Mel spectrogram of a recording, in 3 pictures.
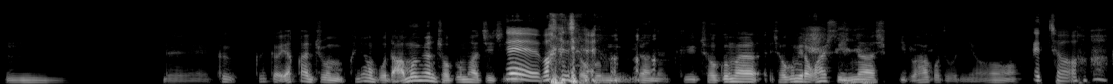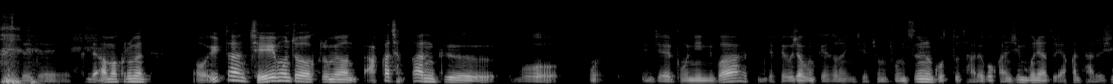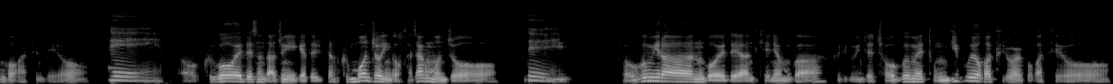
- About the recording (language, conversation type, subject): Korean, advice, 지출을 어떻게 통제하고 저축의 우선순위를 어떻게 정하면 좋을까요?
- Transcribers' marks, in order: laughing while speaking: "맞아요"; laugh; laughing while speaking: "그쵸"; laugh; other background noise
